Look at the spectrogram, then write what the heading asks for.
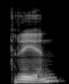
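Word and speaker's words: traein: The sequence AE or AEI is pronounced just like the letter A.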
